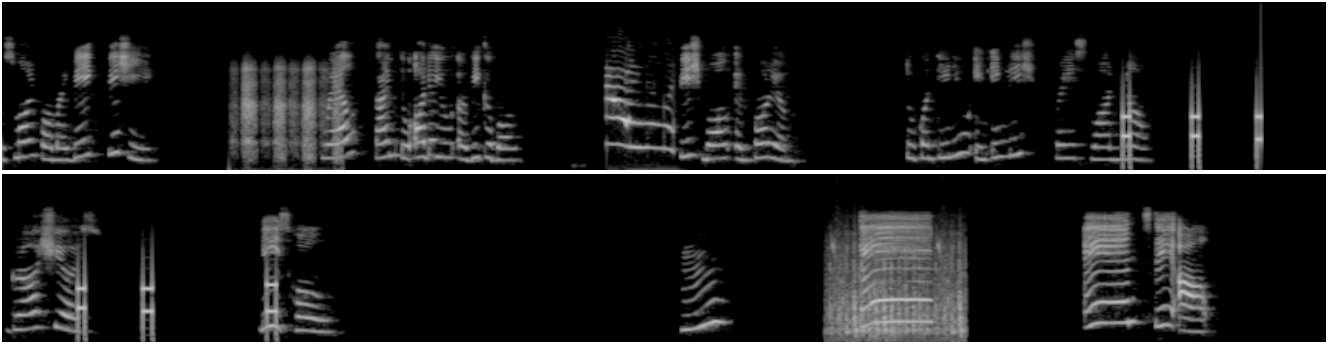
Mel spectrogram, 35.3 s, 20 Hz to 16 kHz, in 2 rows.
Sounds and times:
Speech: 0.0 - 2.1, 4.3 - 7.0, 8.3 - 10.7, 12.1 - 15.4, 17.8 - 19.0, 21.1 - 22.1, 29.1 - 30.0, 32.1 - 33.9.

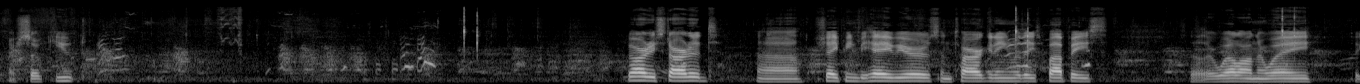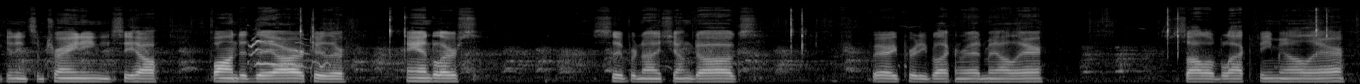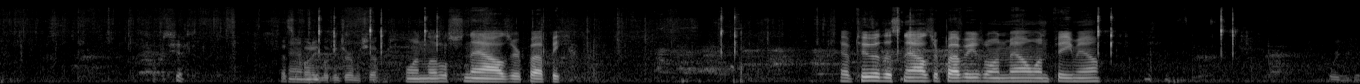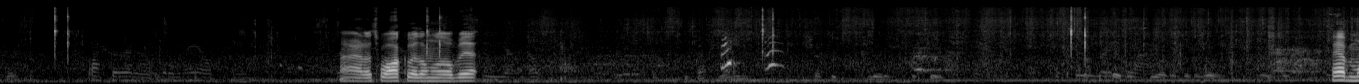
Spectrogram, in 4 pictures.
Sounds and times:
Dog: 0.8 - 6.3, 9.9 - 11.9, 14.7 - 17.8, 18.4 - 19.9, 21.2 - 22.4, 24.4 - 25.2, 28.0 - 29.0, 33.8 - 35.8, 39.1 - 40.2, 48.0 - 48.7, 49.9 - 50.4, 52.5 - 54.2.

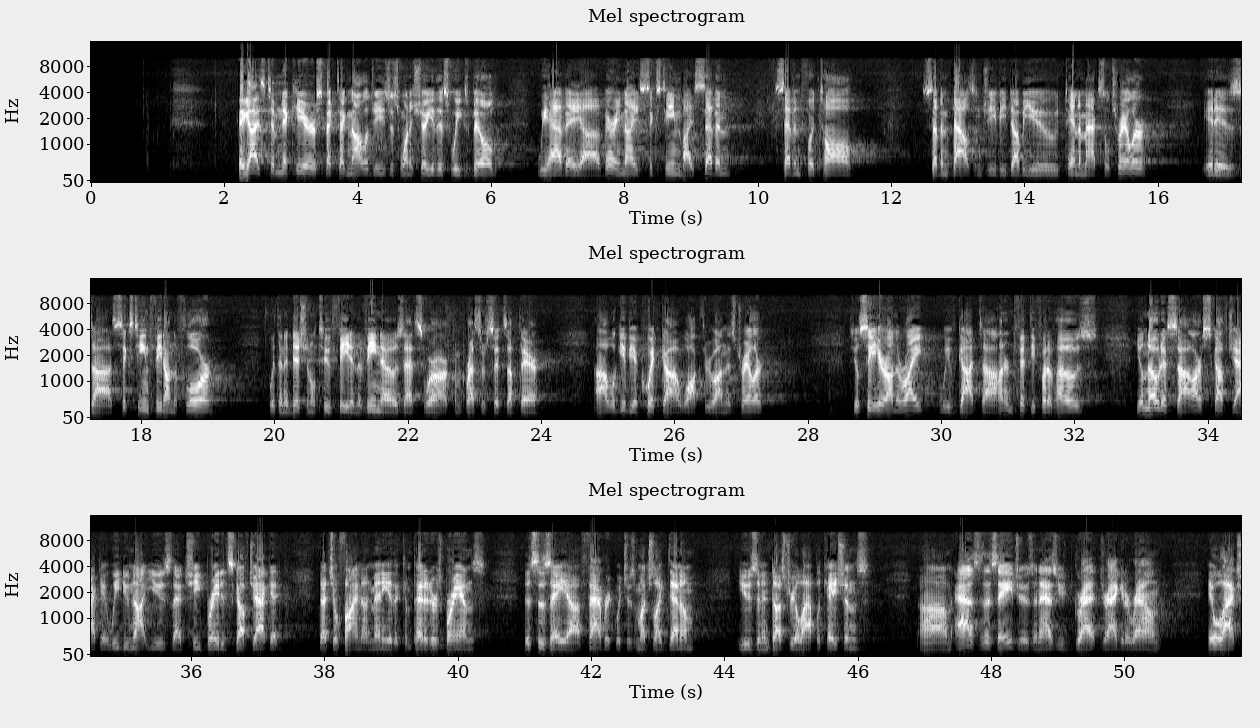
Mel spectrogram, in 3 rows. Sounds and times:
Speech: 2.2 - 11.9, 12.5 - 16.1, 16.7 - 19.2, 19.9 - 24.2, 24.8 - 27.6, 28.6 - 46.2, 46.9 - 51.7.

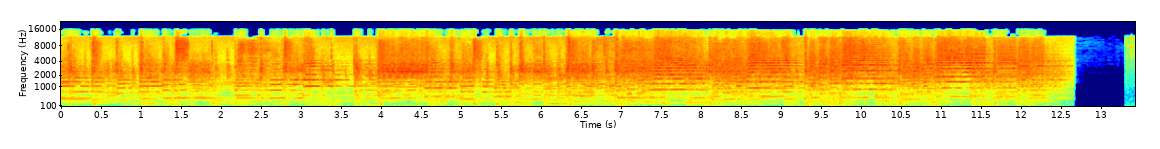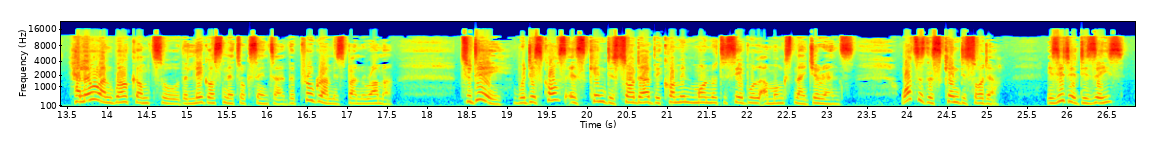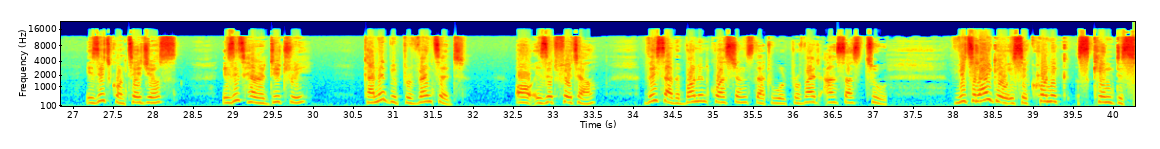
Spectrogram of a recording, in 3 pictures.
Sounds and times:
Speech: 13.6 - 17.6, 18.4 - 23.4, 24.0 - 25.2, 25.8 - 30.0, 30.7 - 32.0, 32.6 - 33.6, 34.2 - 37.2, 38.0 - 40.2.

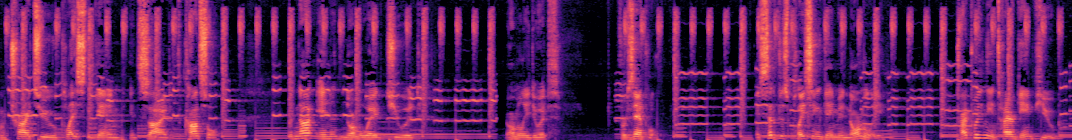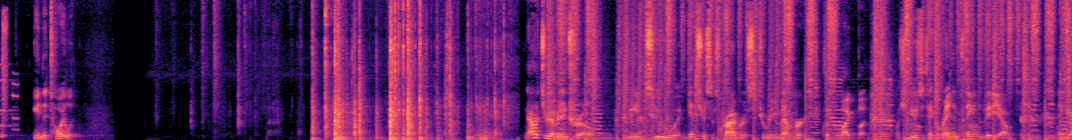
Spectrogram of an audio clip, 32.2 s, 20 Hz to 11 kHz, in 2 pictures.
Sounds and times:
Speech: 0.0 - 3.3, 4.3 - 6.4, 7.6 - 8.5, 9.2 - 9.9, 11.4 - 13.3, 14.4 - 16.0, 16.6 - 17.3, 23.9 - 32.1
Music: 0.0 - 7.5, 9.2 - 16.4, 24.0 - 32.1.

